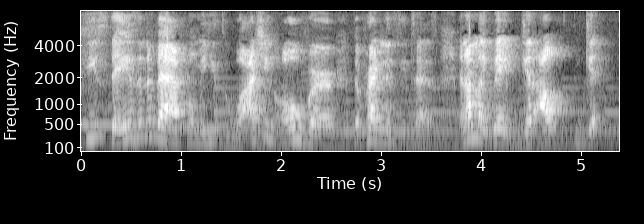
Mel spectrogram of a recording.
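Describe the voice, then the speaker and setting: A young woman chatting casually as co-host, telling an animated story and acting out what people said. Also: mid-range voice, moderate pace. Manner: animated storyteller, acts out quotes. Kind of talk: casual couple chat. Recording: echoey room with music behind.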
